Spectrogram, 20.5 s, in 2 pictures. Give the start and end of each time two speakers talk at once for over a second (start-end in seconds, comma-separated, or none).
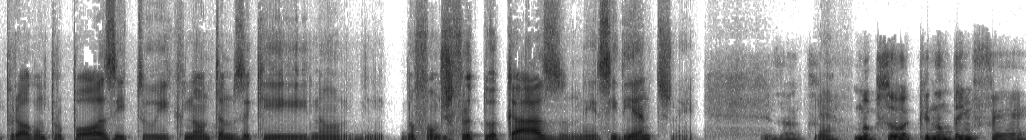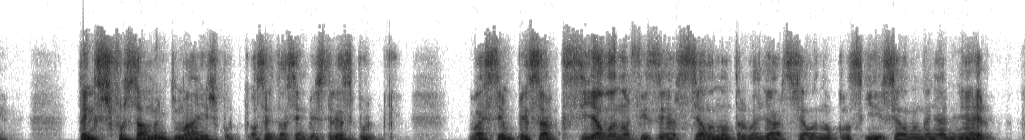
none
